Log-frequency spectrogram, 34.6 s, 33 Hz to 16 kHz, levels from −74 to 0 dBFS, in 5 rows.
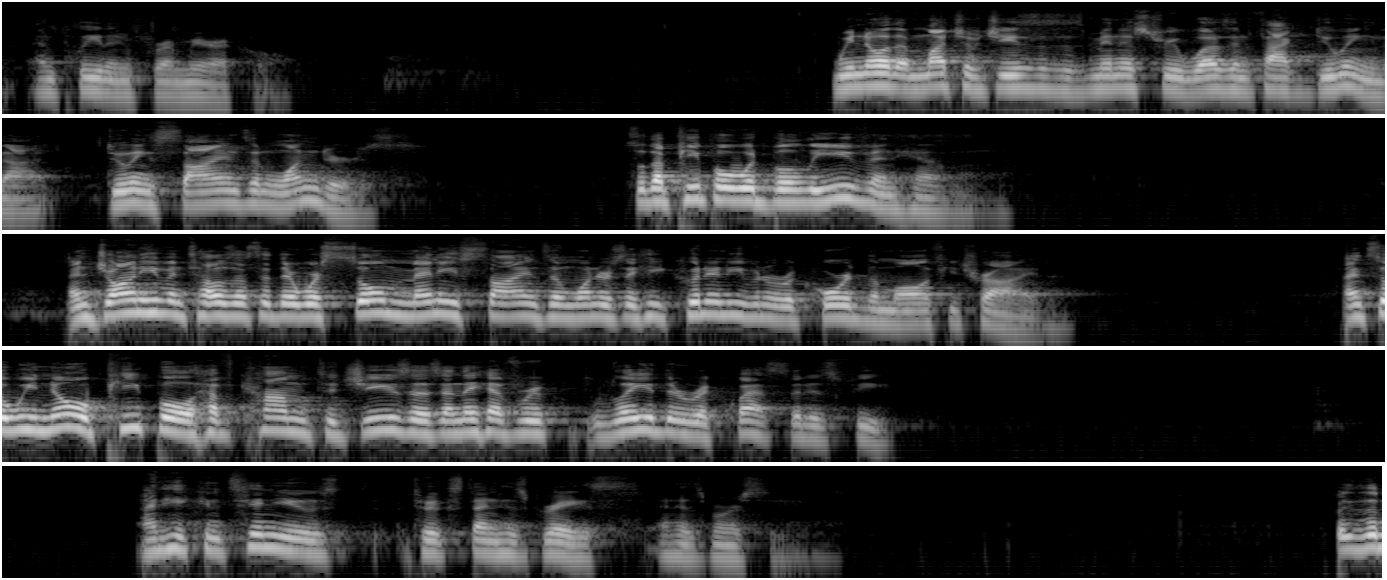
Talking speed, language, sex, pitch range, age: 140 wpm, English, male, 115-160 Hz, 30-49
